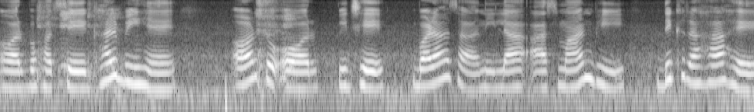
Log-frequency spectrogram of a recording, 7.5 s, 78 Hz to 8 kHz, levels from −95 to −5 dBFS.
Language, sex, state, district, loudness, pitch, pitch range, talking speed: Hindi, female, Uttar Pradesh, Lucknow, -15 LUFS, 220 Hz, 205-260 Hz, 145 wpm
